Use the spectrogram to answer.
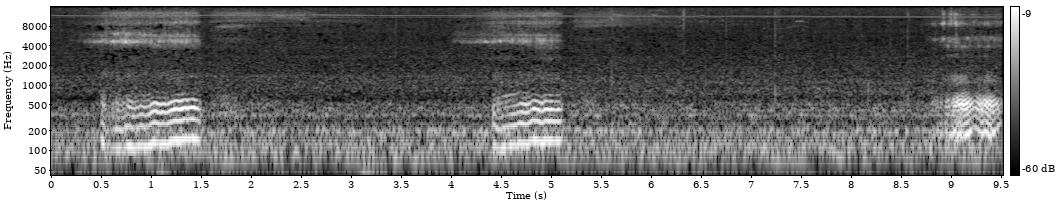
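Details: Snoring during an afternoon nap on a sofa.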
